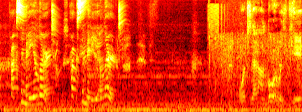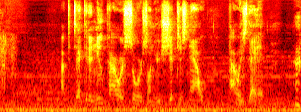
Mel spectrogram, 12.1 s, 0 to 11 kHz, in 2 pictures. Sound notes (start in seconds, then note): 3.3 button clicking; 4.1 static buzzing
